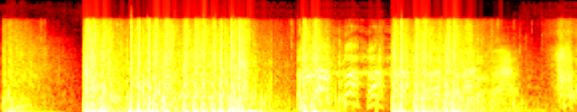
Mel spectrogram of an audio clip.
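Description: Rapid video-game gunfire from pistols and assault rifles, dense bursts of automatic shots in several close volleys with short gaps, mixed with voices talking.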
